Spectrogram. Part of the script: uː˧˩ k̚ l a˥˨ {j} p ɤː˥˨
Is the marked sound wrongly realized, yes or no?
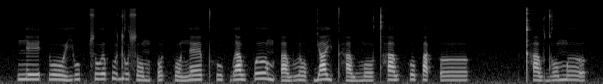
yes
